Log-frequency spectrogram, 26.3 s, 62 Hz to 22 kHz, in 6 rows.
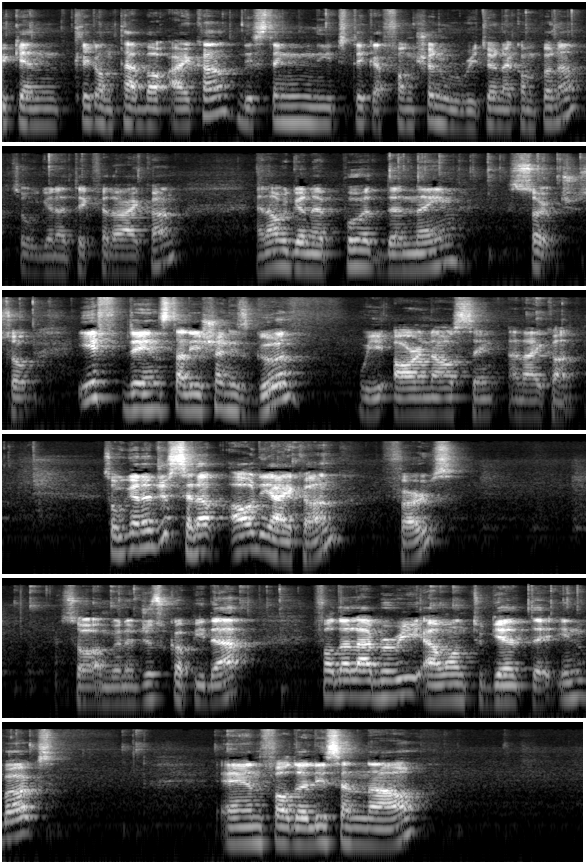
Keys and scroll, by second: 4.0 super+v, 9.1 super+s, 15.6 super+c, 19.7 super+v, 22.2 super+s, 24.4 super+v, 25.3 super+z.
